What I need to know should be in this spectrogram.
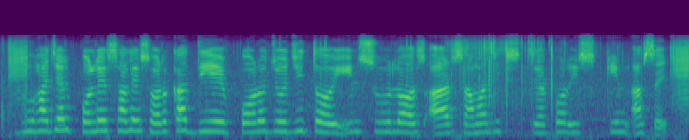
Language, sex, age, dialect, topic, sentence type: Bengali, female, <18, Jharkhandi, banking, statement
